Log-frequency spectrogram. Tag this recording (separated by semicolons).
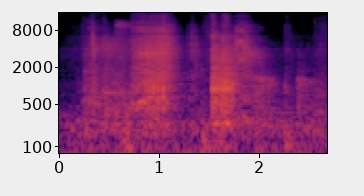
loops; stereo; recording; floor; home; squeaks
